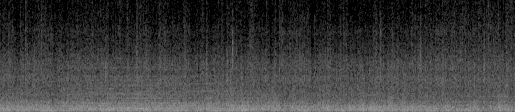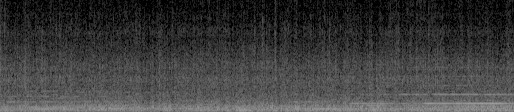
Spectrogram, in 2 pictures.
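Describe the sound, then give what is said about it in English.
Steady rain patters against a window in a dense, continuous hiss, with soft scattered drops and a faint low hum underneath. No one speaks. “Deep sleep rain at your window”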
